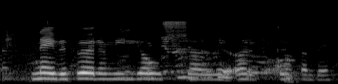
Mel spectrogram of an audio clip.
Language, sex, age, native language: Icelandic, male, 11, Icelandic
